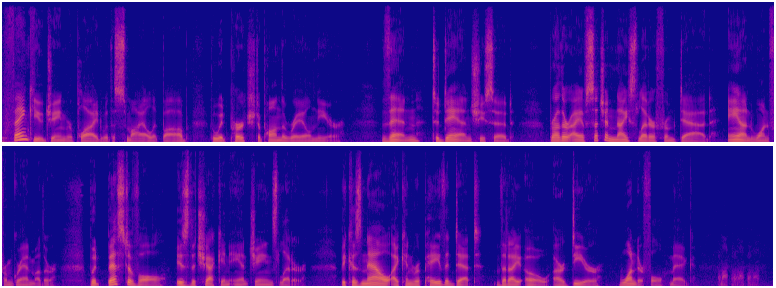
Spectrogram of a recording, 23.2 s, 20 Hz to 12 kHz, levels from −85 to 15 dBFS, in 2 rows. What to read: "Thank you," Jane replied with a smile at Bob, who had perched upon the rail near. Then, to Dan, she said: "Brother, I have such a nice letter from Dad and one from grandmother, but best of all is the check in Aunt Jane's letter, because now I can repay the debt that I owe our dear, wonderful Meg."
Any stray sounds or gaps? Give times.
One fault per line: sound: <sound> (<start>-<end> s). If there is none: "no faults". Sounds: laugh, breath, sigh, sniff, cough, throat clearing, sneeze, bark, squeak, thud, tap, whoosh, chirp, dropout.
sound: laugh (22.3-22.9 s)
